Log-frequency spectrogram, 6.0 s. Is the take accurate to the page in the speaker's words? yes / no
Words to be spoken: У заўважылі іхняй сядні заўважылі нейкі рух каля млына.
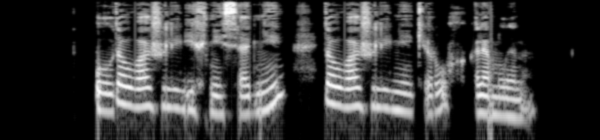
yes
